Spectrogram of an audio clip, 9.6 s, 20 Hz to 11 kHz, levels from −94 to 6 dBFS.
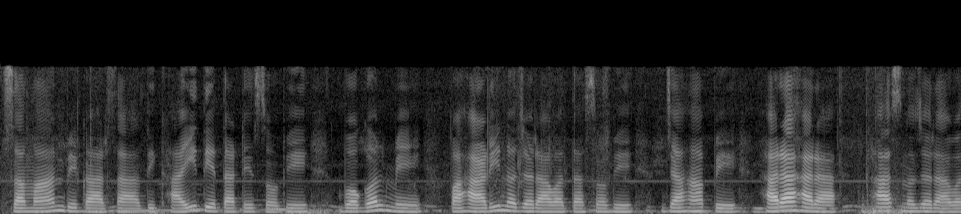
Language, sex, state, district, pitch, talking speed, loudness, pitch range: Bhojpuri, female, Uttar Pradesh, Gorakhpur, 175 Hz, 120 wpm, -29 LUFS, 165-190 Hz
